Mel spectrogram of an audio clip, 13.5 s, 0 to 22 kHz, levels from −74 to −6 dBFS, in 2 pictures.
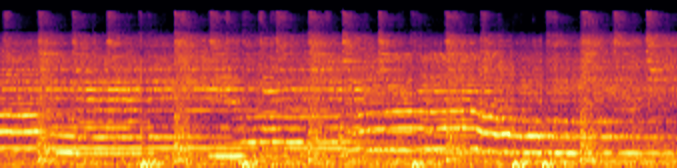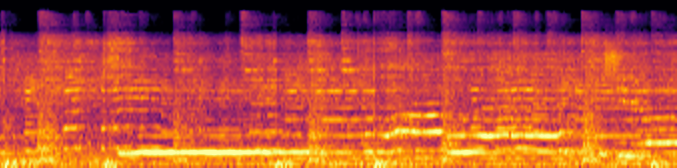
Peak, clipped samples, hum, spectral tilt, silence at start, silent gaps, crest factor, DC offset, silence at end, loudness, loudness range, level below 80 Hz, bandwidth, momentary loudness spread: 0 dBFS; under 0.1%; none; -4 dB/octave; 0 s; none; 10 dB; under 0.1%; 0 s; -9 LUFS; 2 LU; -30 dBFS; 16.5 kHz; 4 LU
